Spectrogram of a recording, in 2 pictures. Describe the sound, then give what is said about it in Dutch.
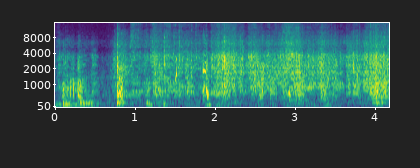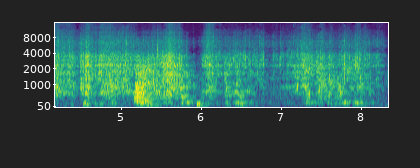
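Crinkly plastic wrapping is handled and pulled open, a steady stream of crackling rustles with sharper snaps now and then, going on without pause and with no voices. “Ik moest hem inpakken, want anders viel hij uit elkaar. Dus het is niet vanwege het plastic, maar anders dan wilde ik niet.”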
